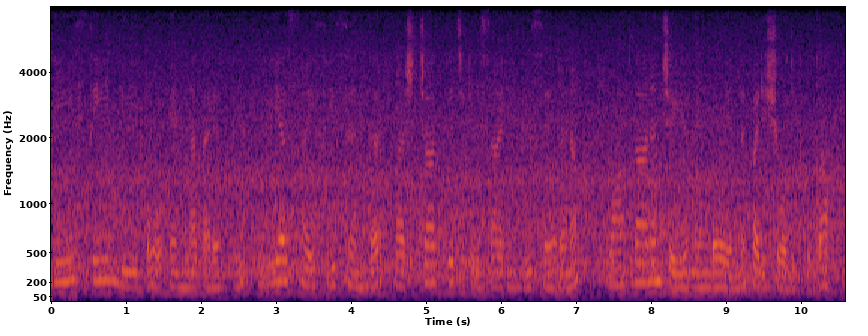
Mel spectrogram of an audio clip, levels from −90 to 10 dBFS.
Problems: constant background noise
